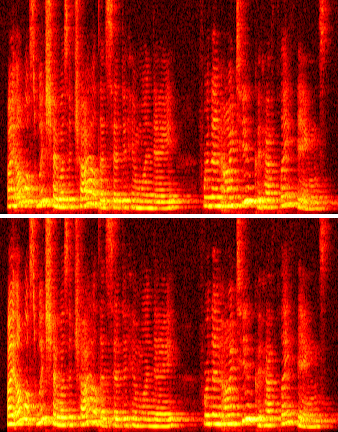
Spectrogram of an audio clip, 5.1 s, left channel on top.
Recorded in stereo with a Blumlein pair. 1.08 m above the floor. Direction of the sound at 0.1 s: 35° right.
